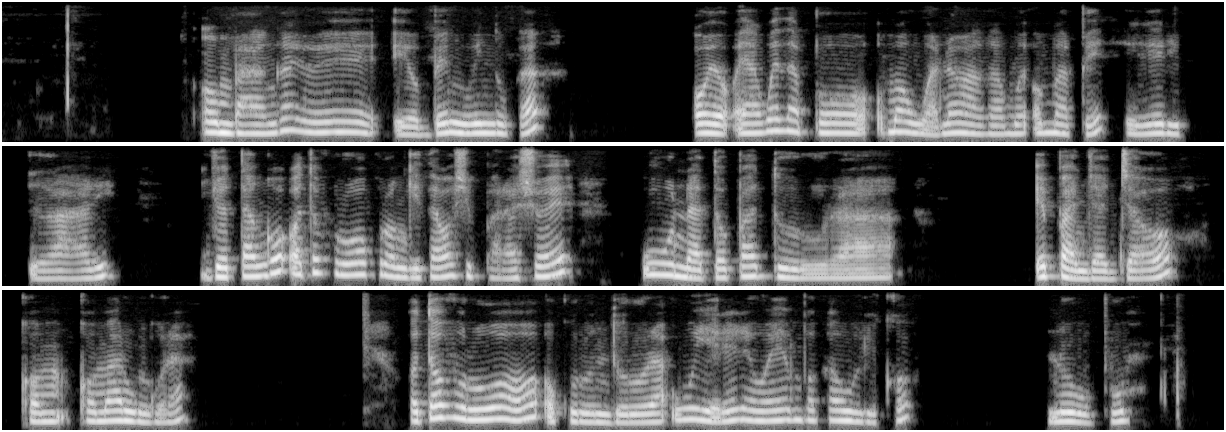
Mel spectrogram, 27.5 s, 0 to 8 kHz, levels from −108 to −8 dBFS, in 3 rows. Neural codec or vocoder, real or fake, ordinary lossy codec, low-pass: none; real; Opus, 64 kbps; 7.2 kHz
